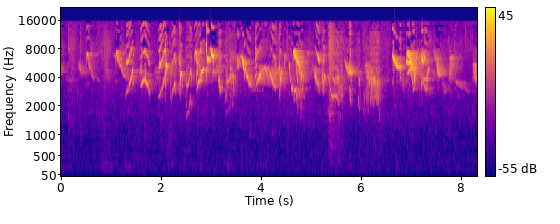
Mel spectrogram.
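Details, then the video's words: Canary song recorded for tutoring other birds: dense, rapid high twittering and warbled notes run almost without pause, rich and chattering, in an otherwise quiet setting. "Masteran Terbaik Kenari"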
